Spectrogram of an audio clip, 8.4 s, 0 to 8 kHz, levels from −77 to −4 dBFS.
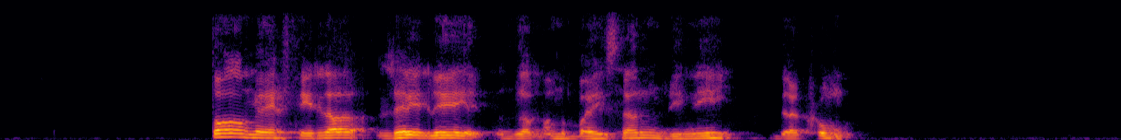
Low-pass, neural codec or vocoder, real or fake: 7.2 kHz; codec, 24 kHz, 1.5 kbps, HILCodec; fake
